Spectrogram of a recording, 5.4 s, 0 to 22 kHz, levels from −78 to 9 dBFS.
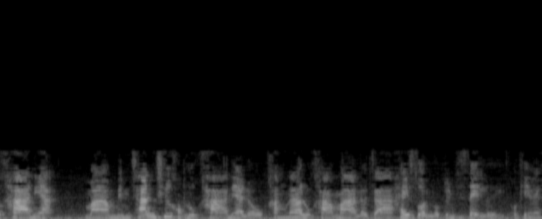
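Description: The speech sounds dull and smeared throughout, with nothing above 6.9 kHz. Sibilants fizz and warble. The likely cause is AAC compression at a low bitrate, near 24 kbps.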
